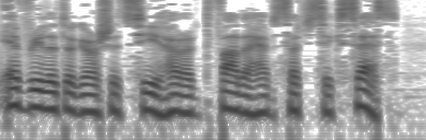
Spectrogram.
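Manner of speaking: put-on French accent. Recapping a story, the speaker voices Megan's mom in a put-on French accent. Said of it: "I'm doing the accents".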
